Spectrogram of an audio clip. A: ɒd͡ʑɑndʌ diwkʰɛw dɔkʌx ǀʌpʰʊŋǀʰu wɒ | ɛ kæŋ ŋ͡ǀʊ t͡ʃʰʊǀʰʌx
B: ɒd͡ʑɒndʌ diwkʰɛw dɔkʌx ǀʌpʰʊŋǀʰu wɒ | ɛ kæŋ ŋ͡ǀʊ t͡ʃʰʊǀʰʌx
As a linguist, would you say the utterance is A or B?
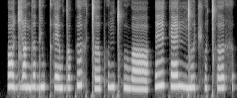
A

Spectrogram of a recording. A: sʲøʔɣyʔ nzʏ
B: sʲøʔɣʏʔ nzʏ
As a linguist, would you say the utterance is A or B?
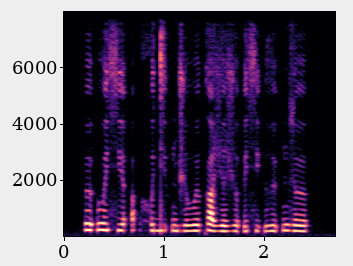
A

